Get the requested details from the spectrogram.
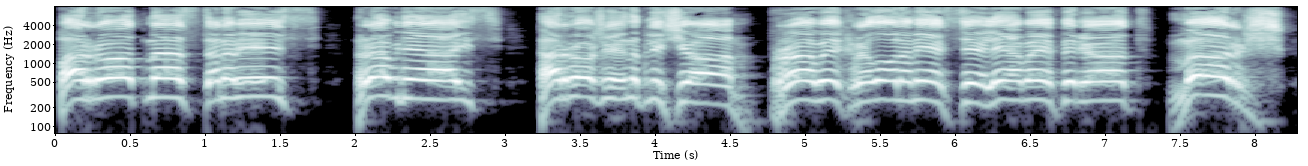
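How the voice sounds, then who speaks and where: A man voicing a stern male officer bellowing drawn-out drill commands. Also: very high voice, vocal fry, voice pushed up, heavily acted. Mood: commanding. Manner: drawn-out parade-ground commands.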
